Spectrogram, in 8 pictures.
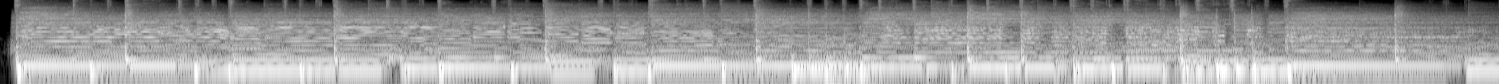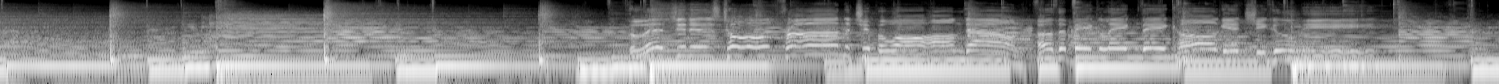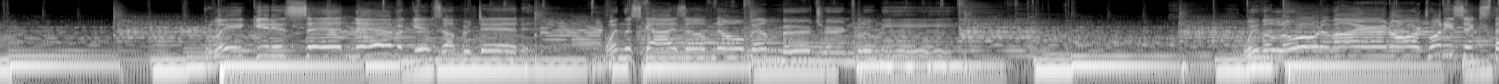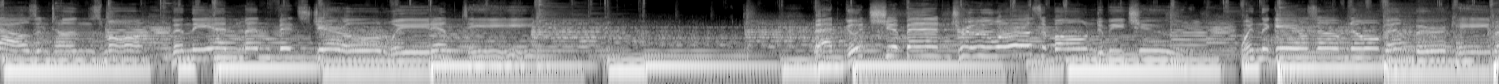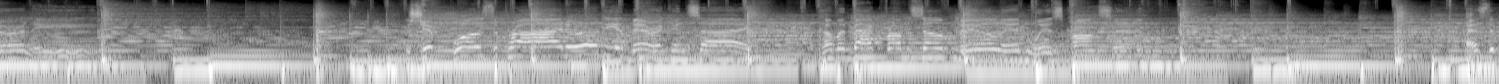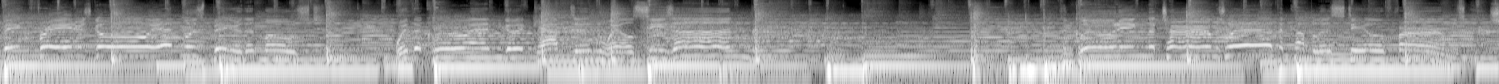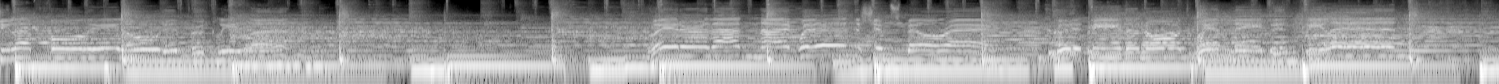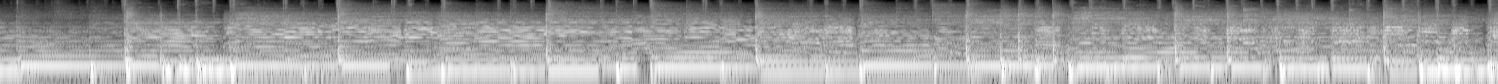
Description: drums
bass
myself on guitar and vocals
